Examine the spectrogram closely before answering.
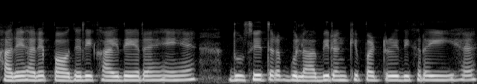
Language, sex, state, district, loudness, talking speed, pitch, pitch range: Hindi, female, Chhattisgarh, Sukma, -14 LUFS, 200 wpm, 200 Hz, 195-205 Hz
